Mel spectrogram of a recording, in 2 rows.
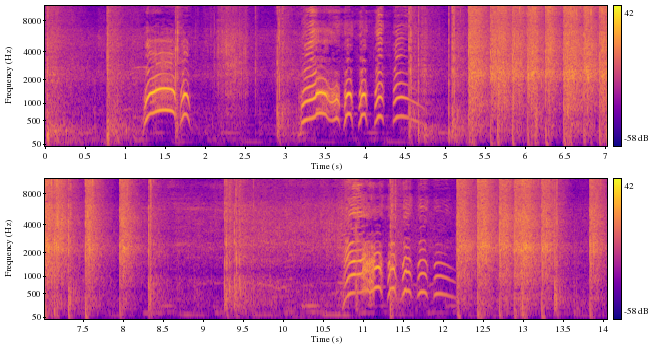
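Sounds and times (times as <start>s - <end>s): fireworks crackling and popping: 0.0s - 14.0s
high-pitched voice crying out: 1.2s - 1.8s, 10.8s - 12.2s.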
